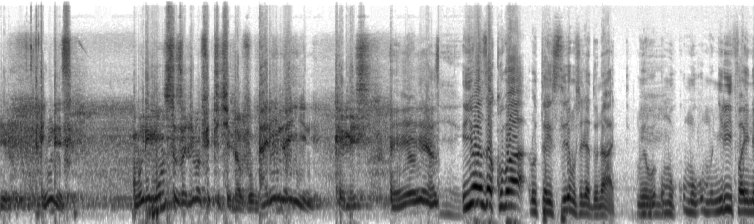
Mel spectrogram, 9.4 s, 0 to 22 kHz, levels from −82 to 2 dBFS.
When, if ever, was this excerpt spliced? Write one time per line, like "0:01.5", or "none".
0:05.5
